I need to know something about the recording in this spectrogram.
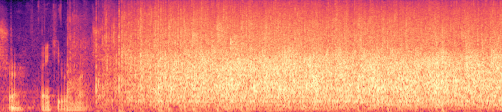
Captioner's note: audience applauding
